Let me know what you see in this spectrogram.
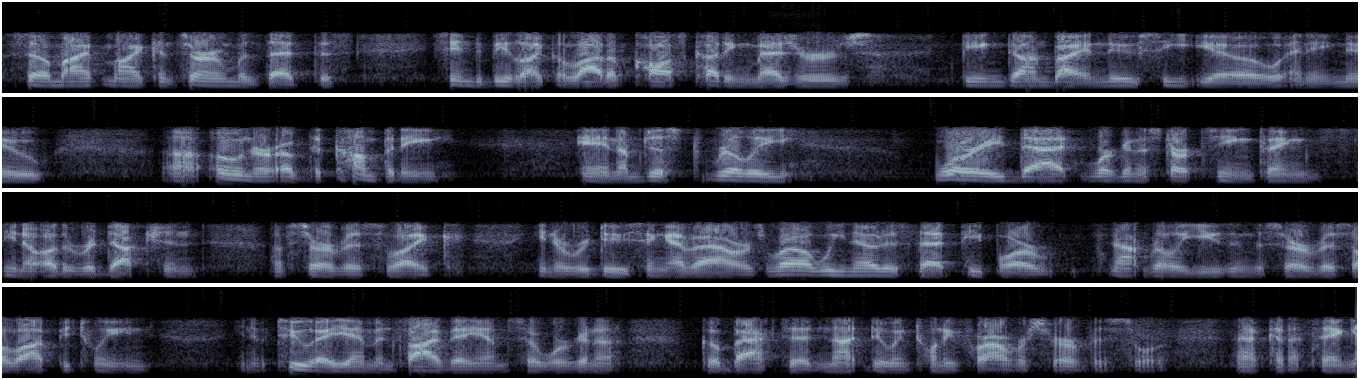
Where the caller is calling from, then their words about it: Virginia, United States; I'm calling from Virginia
